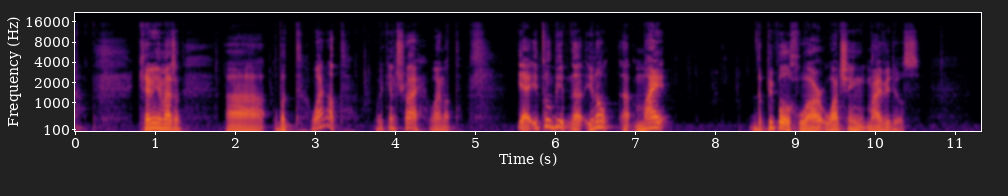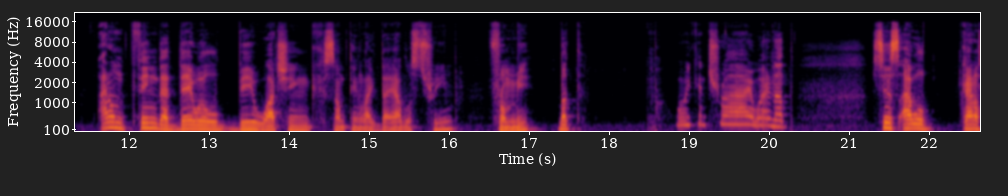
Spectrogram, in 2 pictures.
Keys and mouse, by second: 0.2 g, 3.5 1, 8.8 x, 22.5-22.6 typing.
